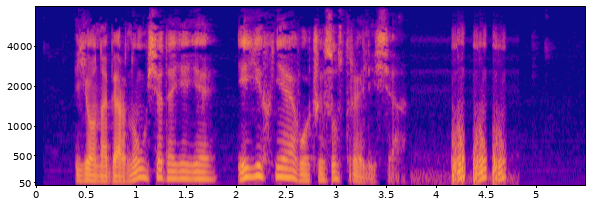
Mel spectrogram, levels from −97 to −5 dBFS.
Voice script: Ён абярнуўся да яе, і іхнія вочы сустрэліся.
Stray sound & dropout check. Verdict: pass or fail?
fail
